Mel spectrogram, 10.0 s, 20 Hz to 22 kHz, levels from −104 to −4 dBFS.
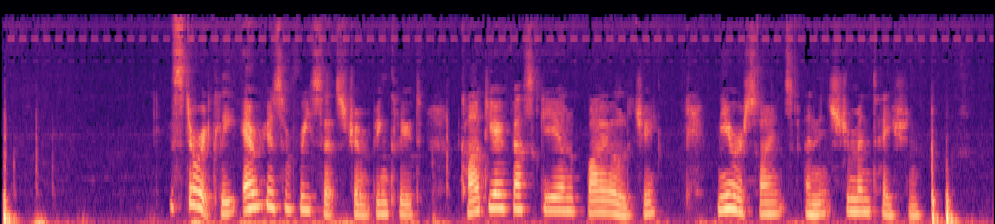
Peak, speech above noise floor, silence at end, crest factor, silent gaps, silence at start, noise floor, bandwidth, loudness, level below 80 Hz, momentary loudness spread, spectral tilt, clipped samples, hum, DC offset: -2 dBFS; 32 dB; 0.2 s; 20 dB; none; 0.05 s; -52 dBFS; 16.5 kHz; -21 LUFS; -38 dBFS; 16 LU; -6 dB/octave; under 0.1%; none; under 0.1%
